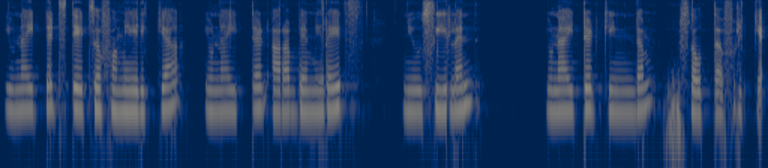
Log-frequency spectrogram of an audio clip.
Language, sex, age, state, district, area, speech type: Malayalam, female, 18-30, Kerala, Thiruvananthapuram, rural, spontaneous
